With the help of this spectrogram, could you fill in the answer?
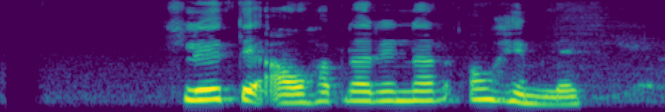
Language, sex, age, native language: Icelandic, female, 50-59, Icelandic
